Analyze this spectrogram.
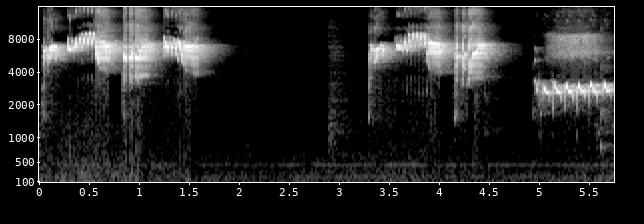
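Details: Prize-winning orange-headed thrush, first place in a 2022 contest, giving high bright warbled phrases in two bursts separated by a silent pause, then a quick trilled ending.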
